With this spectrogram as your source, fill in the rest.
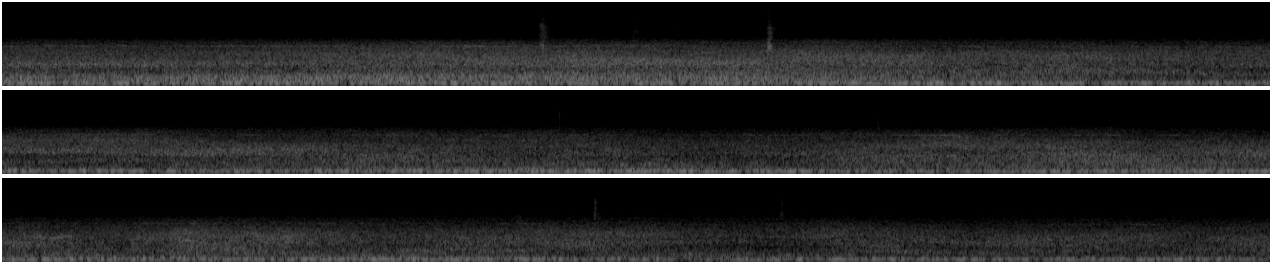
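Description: A jet airliner roars steadily during takeoff at DFW airport, a broad, continuous engine rumble heard from a distance that holds for nearly twenty seconds and eases slightly toward the end.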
